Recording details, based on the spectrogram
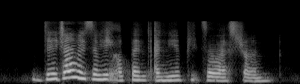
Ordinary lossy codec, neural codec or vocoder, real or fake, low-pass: none; codec, 16 kHz, 0.5 kbps, FreqCodec, smaller model; fake; none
